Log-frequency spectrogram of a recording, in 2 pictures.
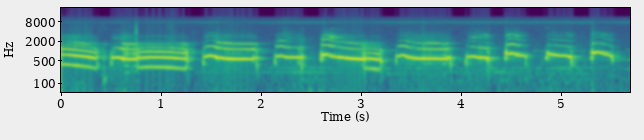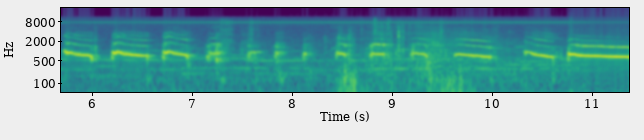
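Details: Puppy making weird noises: loud, evenly spaced whines, each sliding up then down, about two a second, with a brief scuffle near the end before the whining resumes.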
